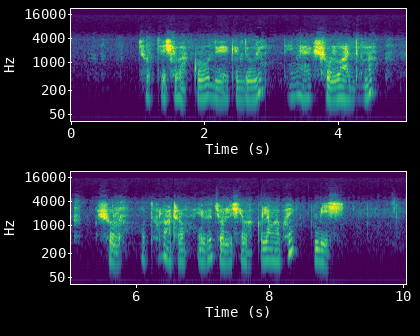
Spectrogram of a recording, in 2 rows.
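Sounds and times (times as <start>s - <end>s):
person talking: 1.0s - 4.7s, 5.4s - 9.2s.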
